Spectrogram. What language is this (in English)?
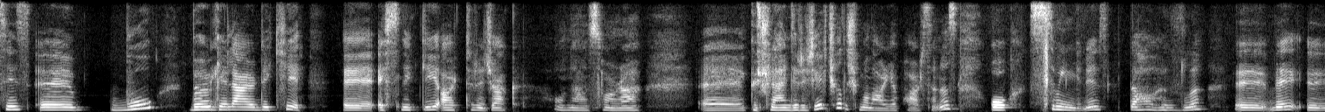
Turkish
